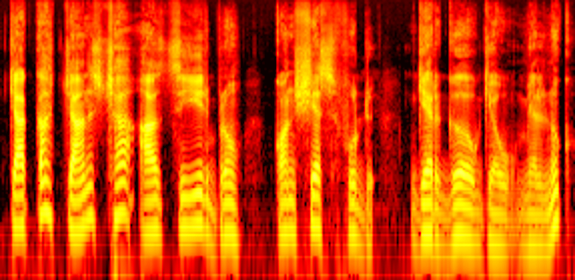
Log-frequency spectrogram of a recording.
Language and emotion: Kashmiri, neutral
